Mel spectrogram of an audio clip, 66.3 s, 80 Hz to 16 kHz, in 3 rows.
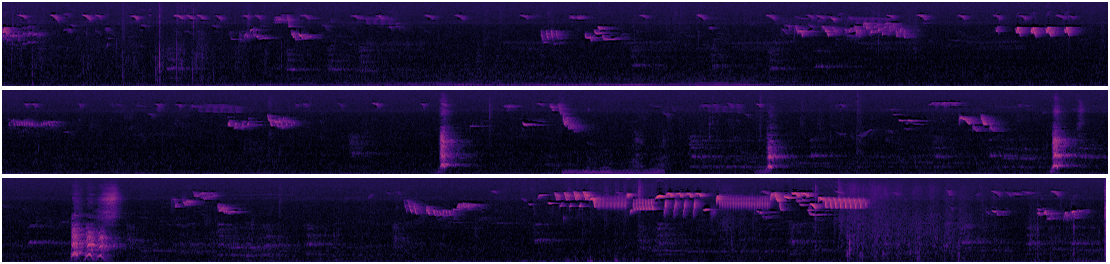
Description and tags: amb - cecebre 07 chu
trees, forest, amb, ambience, birds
